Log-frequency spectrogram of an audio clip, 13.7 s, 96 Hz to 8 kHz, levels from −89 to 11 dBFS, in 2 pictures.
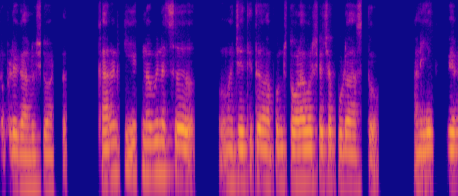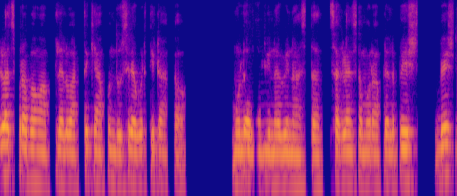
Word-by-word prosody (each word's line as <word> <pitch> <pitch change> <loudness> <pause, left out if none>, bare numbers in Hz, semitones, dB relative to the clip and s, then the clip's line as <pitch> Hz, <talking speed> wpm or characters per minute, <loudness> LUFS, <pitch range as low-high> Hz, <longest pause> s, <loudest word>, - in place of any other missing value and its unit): कपडे 130 - -2
घालावेसे 120 0 -3
वाटते. 120 -1 -6 0.5
कारण 145 +3 0
की 85 -2 -2
एक 80 - -3
नवीनच 160 0 -2
अ, 445 - +9 0.6
म्हणजे 140 0 +1
तिथं 145 -2 +2
आपण 135 +2 -3
16 135 0 +4
वर्षाच्या 140 0 +2
पुढे 130 0 +1
असतो 125 0 -7 0.6
आणि 130 0 -2
एक 135 - +4 0.3
वेगळाच 150 +2 +5
प्रभाव 135 -2 +3
आपल्याला 130 +1 -1
वाटतं, 130 +1 0
की - - 0
आपण 130 +1 -4
दुसऱ्यावरती 130 +1 0
टाकावा. 125 -2 -6 0.8
मुलं-मुली 130 0 +2
नवीन 125 0 +1
असतात, 120 0 -3 0.2
सगळ्यांसमोर 130 0 0
आपल्याला 125 +1 -1
बेस्ट 135 -1 +3 0.3
बेस्ट 150 +1 +3
130 Hz, 140 wpm, -22 LUFS, 125-140 Hz, 0.8 s, अ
